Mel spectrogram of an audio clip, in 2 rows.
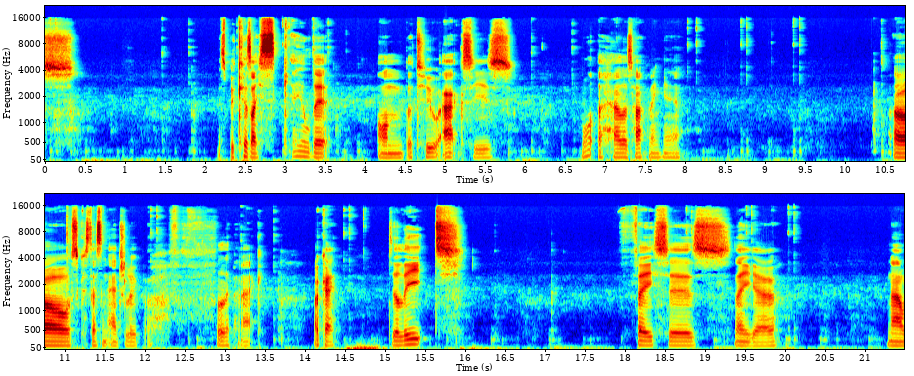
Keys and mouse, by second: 1.5-2.7 drag, 1.5-5.3 middle drag, 1.5-2.7 right drag, 3.5-5.3 drag, 3.5-5.3 right drag, 3.8 g, 6.1-13.2 middle drag, 7.1 g, 10.4 Tab, 10.4-13.2 drag, 13.2-16.5 right drag, 17.0 Delete, 20.3-21.4 drag.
